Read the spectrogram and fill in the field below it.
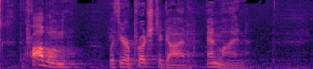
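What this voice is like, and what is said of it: Usual voice. Nothing is said of it.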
